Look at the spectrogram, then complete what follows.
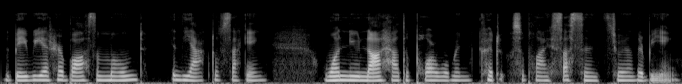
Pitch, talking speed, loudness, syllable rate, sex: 190 Hz, 210 wpm, -20 LUFS, 6.0 syllables/s, female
